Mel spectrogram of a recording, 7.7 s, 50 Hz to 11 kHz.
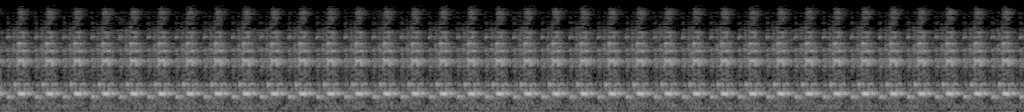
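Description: Rhythmic, regular knocking buzz from an MRI scanner during an imaging sequence, pulsing about 140 times a minute.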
